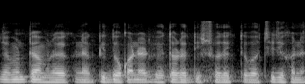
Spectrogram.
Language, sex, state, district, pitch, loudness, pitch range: Bengali, male, West Bengal, Jhargram, 105 Hz, -18 LUFS, 105-110 Hz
